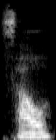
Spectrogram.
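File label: pronunciation v, German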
